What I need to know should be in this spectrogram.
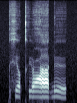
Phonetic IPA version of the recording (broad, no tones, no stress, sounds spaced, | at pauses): xʲ ɔ kʰ y ʕ a ɠ ʏ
